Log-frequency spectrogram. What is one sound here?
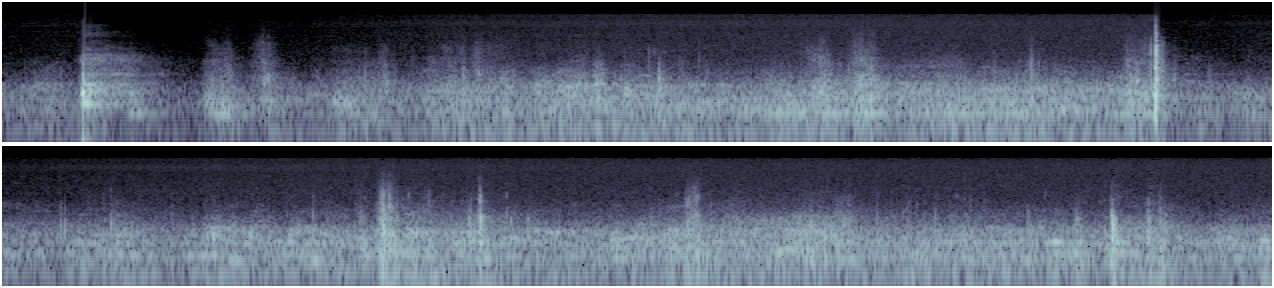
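A man speaks calmly at a distance in an echoing hall.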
